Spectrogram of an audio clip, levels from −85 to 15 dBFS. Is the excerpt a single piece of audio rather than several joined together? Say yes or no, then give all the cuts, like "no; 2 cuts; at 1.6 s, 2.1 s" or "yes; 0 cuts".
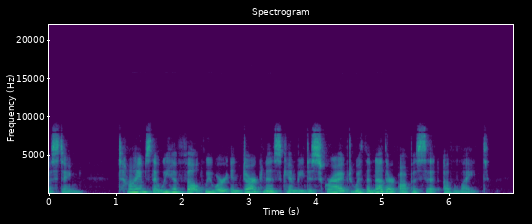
yes; 0 cuts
